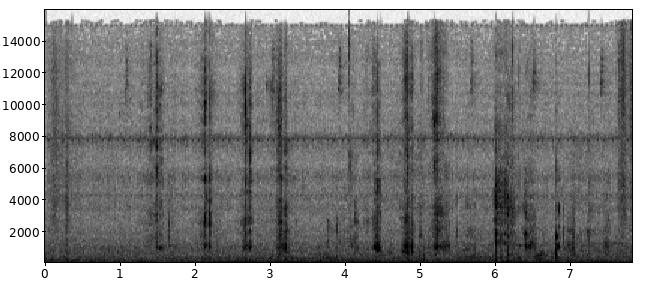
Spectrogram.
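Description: Irregular, crisp crunches of an apple being bitten and chewed, over a low rumble.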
